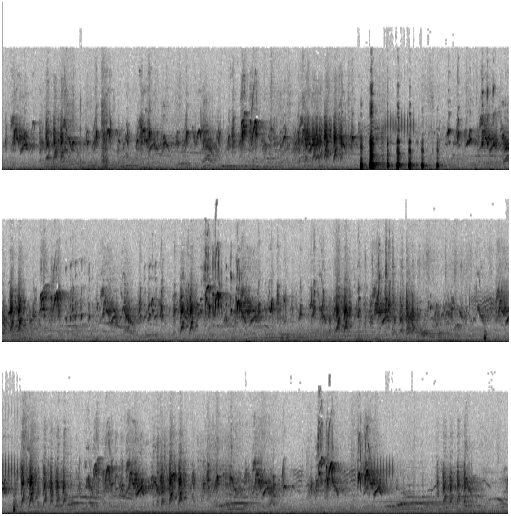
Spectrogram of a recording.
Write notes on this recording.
Des poules se nourrissent au milieu d'une haie de cactus morts et d'un dépotoir. Son pris par Kaïs et Mina. Al dajjaj kay yaklo fil wost al drag mayit o lzbel.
